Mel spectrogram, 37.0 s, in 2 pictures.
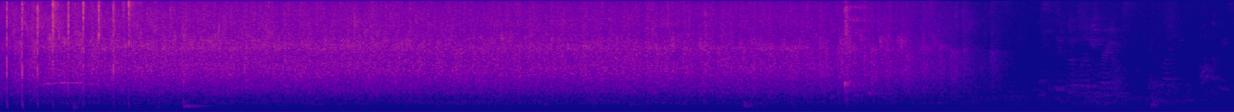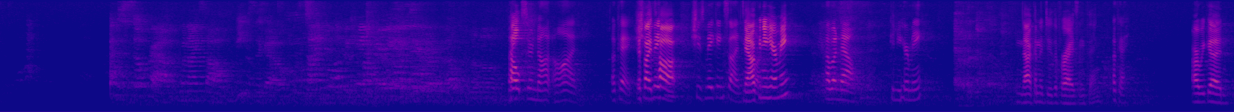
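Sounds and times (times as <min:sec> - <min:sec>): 
audience applause welcoming two speakers at a library-supporters' event: 0:00.0 - 0:15.0
speech: 0:26.5 - 0:32.4, 0:33.8 - 0:35.5, 0:36.4 - 0:37.0.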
